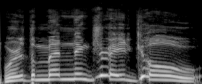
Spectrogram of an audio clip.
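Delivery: high, slow stretched whine; high drawn-out wail of loss; anguished whine. Real, not acted. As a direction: wail it, unable to believe it. Trade vanished after all that work.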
